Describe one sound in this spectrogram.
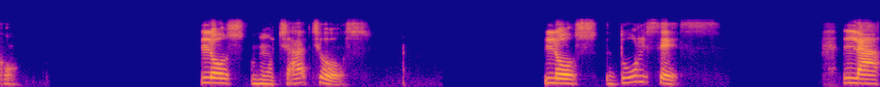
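A woman explains calmly, heard through an online call.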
